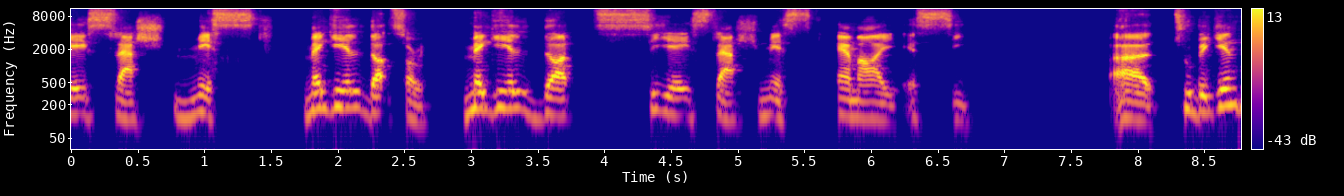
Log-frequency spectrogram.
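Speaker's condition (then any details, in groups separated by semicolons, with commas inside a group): No condition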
